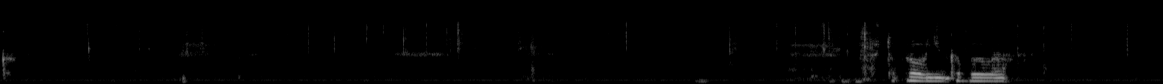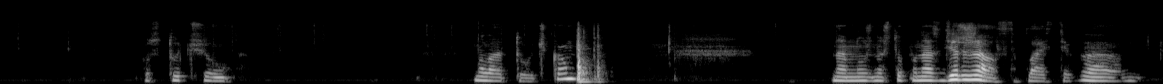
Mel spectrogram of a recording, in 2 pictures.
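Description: Foil crinkles softly as hands squeeze it into a ball.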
